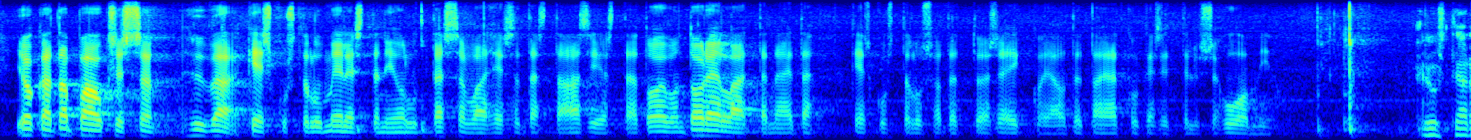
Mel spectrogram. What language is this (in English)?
Finnish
